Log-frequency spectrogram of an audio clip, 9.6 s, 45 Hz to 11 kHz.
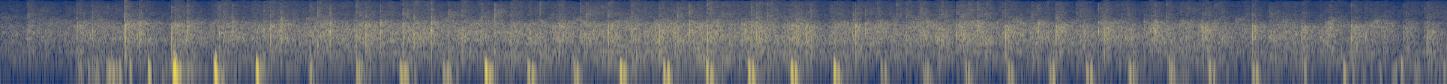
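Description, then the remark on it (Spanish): Sustained audience applause at a ceremony of two town councils celebrating 25 years of the official twinning of their municipalities, many hands clapping densely and steadily for about ten seconds at a fairly loud, even level, with no talking over it. “Y yo creo que este debe ser el primero de estos aplausos de esta tarde.”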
